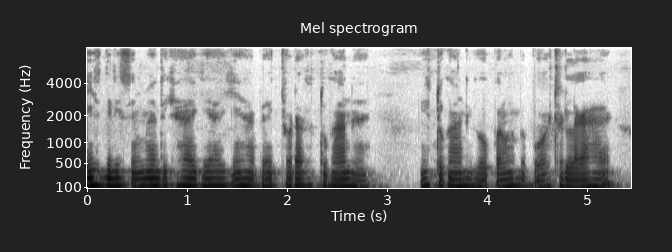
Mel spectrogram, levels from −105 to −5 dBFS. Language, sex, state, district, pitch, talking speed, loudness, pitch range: Hindi, male, Jharkhand, Palamu, 110 Hz, 255 wpm, -18 LUFS, 105-115 Hz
